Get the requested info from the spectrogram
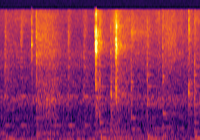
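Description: Light clicks and taps of pastel pencils being handled and swapped, with two sharper clicks about a second in, over faint background music.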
